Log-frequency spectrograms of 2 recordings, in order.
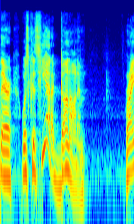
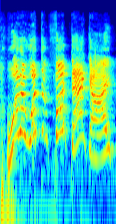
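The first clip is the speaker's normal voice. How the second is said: much higher, stunned voice; shocked disbelief. Retold or imitated. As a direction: react as if you can't believe it. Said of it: "I'm like".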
